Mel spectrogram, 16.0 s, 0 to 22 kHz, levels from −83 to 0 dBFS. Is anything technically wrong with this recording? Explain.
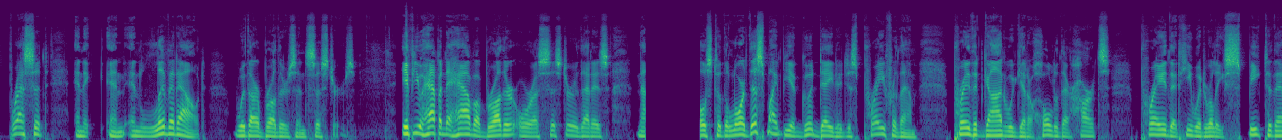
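Yes. There is an audio dropout to silence from 8.07 to 8.75 s in this speech recording. The signal stops abruptly mid-flow and is replaced by about 0.69 s of silence, with no room tone or background noise underneath, before cutting straight back in. That points to the input being lost while the recorder kept writing silence, likely from a brief disconnection, link failure or accidental mute. Whatever was spoken in that gap is missing.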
